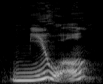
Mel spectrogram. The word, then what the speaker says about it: mule: So first I notice mule. Let's stretch it out like bubblegum. M-U-L. Remember, long U can say U or oo. So this one makes the U sound in the middle.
